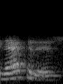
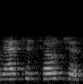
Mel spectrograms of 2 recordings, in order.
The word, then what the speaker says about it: Natchitoches: We're here in Natchitoches, Louisiana, and look, we have to say Natchitoches. It's not Natchitoches as it looks when you spell it out. It's Natchitoches, and then there's all the French.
